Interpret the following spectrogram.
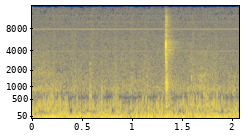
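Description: Quiet room tone with one short, sharp click a little past halfway: a key press on a smartphone as it goes from an app back to the home screen.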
